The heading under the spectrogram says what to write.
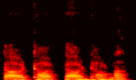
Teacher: जहाँ पे टा ठा डा ढा आप बोल रहे हो वहीं पे ना बोलिए, टा ठा डा ढा ना, वहीं पे जीवा को रखिए, तो आप ना का सही से उच्चारण कर पाओगे। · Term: मूर्धन्य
